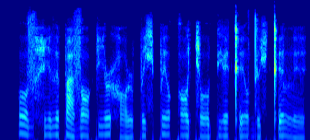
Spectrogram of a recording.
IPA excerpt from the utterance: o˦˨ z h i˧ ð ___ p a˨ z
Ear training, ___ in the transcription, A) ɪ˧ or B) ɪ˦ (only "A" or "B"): B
